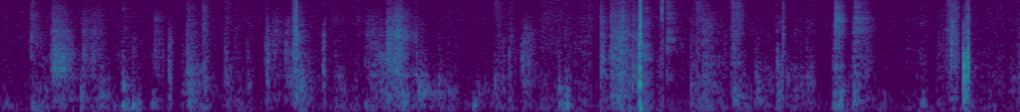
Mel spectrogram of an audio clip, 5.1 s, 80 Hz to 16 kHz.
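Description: Irregular light clicks and knocks of the Atari 1040STF's plastic case being handled and turned over, with a screwdriver working at screws on its underside.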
